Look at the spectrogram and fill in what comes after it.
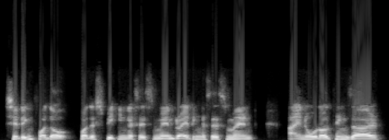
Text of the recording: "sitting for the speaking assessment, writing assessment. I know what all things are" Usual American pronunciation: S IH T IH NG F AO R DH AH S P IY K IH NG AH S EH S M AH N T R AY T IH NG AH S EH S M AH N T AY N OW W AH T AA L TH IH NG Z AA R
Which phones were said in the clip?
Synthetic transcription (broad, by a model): S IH T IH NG F AO R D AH S P IY K IH NG AH S EH S M AH N T R AY T IH NG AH S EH S M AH N T AY N OW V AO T AA L T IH NG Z AA R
